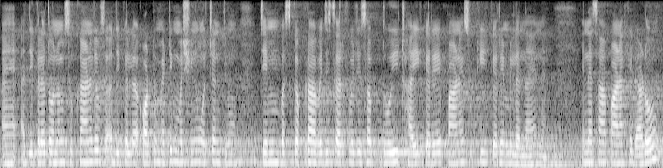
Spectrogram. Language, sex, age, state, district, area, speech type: Sindhi, female, 45-60, Rajasthan, Ajmer, urban, spontaneous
